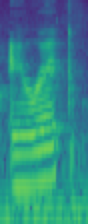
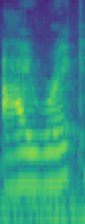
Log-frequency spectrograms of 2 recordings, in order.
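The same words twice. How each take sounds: First: The name begins without an 'eye' sound. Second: The name begins with an 'eye' sound. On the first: The speaker calls it wrong. "not Eric" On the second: The speaker calls it right. "I now know it's pronounced Eric"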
